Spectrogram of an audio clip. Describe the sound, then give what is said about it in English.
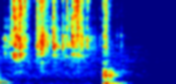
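Dice, counted out for a roll, rattle briskly in a cup or hand for under a second, then tumble out in a single clattering spill that quickly dies away. Fairly loud, with no talking. “Let me just count out the dice.”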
